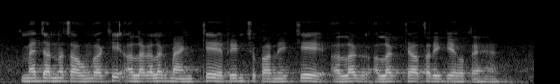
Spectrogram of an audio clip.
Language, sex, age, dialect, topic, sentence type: Hindi, female, 25-30, Marwari Dhudhari, banking, question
